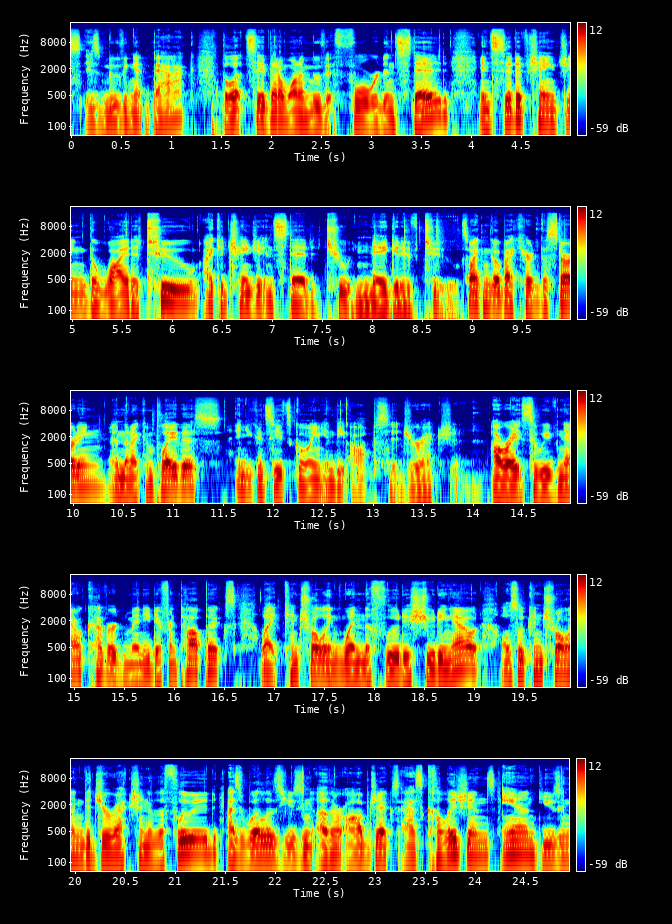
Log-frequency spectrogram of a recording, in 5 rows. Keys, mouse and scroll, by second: 6.2-9.3 drag, 9.3 middle click, 9.6 space, 10.2 scroll up 3, 11.4-14.1 middle drag, 14.1 space, 16.0-23.4 drag, 23.4 middle click, 24.1 space, 24.4-24.9 middle drag.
